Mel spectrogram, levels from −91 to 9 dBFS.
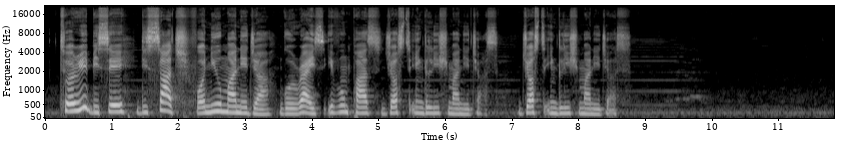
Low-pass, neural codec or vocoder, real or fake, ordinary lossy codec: none; none; real; none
